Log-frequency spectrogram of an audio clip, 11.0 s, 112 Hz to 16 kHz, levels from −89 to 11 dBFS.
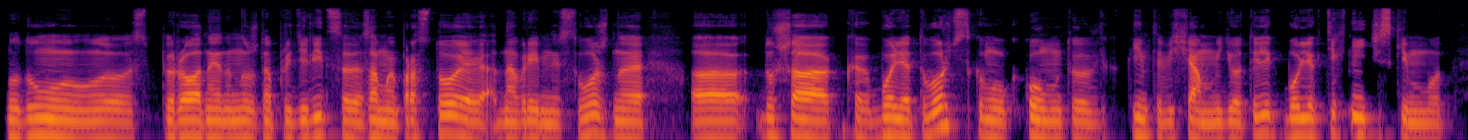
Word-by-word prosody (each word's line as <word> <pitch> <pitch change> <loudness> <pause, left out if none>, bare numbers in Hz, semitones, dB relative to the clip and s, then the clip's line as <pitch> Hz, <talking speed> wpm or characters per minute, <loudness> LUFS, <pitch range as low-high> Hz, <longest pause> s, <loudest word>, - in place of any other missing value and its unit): Ну, 115 -1 0
думаю, 110 -2 +1
э, - - -7
сперва, 115 +2 +2
наверно, 115 -1 0
нужно 110 -1 -2
определиться, 115 0 -2
самое 110 -2 +1
простое, 115 +1 +2
одновременно 105 0 -2
и - - -5
сложное, 115 +1 -1 0.3
а, 115 0 +3
душа 120 -2 +5
к 110 0 -6
более 120 +1 +2
творческому 130 - -1
какому-то 110 -2 -1
в 100 - -10
к - - -33
каким-то 115 -4 -4
вещам 105 0 0
идет 105 0 -3
или 140 +2 +1
к 140 - -17
более 125 +1 +2
к 125 - -17
техническим, 125 -5 -3
вот. 105 0 -8
115 Hz, 160 wpm, -24 LUFS, 110-125 Hz, 0.3 s, душа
